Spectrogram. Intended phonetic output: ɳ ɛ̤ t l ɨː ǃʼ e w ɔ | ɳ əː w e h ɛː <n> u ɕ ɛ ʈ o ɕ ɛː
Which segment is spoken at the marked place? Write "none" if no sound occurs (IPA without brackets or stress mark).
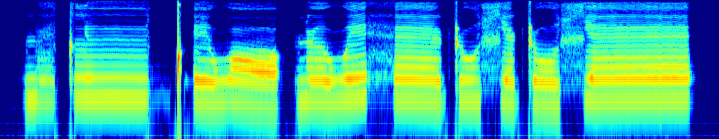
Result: ʈ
